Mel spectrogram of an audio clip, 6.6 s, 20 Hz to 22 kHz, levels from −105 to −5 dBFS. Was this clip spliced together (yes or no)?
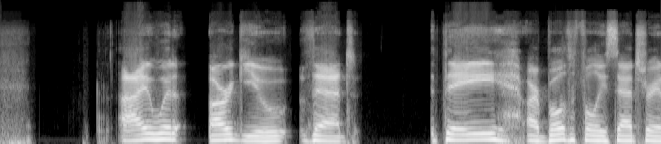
no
